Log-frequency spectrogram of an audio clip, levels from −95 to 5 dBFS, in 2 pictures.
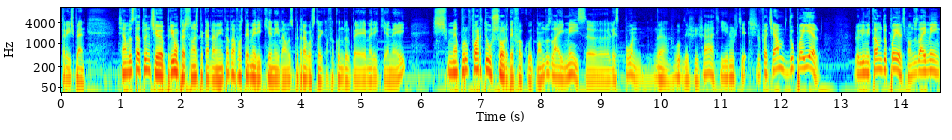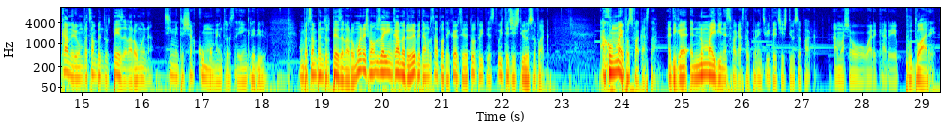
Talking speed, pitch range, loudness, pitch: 255 wpm, 90-125 Hz, -22 LUFS, 100 Hz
